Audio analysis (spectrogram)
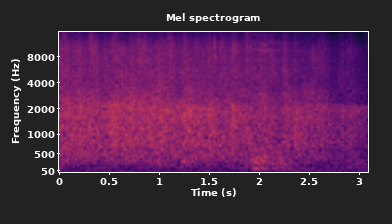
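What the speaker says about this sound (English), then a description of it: "give her a round of applause" Applause from a crowd at a farm bureau candidate forum, a dense steady clatter of clapping that holds for a few seconds and then begins to fade.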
